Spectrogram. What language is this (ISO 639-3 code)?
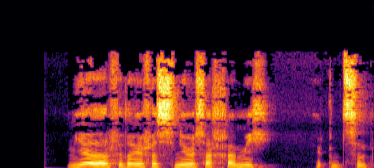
kab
